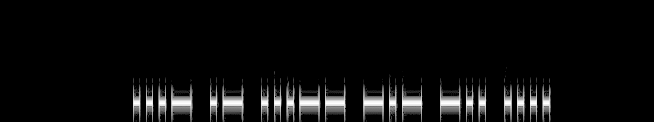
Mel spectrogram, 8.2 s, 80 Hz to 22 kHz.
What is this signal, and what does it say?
Morse code, heard as a keyed tone, about 15 wpm, 700 Hz. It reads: VA3KDH
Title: DXCC-100 Call Signs - 6 Characters - Repeated 2x - 15wpm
